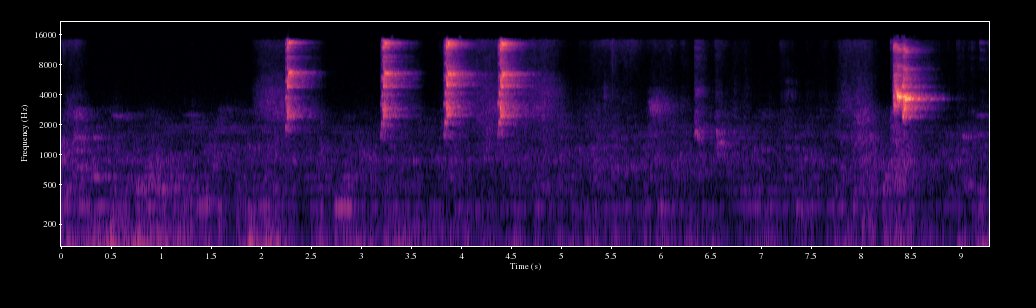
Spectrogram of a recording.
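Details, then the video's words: A pair of lovebirds chirping in the afternoon: harsh, shrill, broadband squawks, four short bursts about half a second to a second apart, then a lone louder squawk after a pause of four seconds, with near-silence between. "Love bird"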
